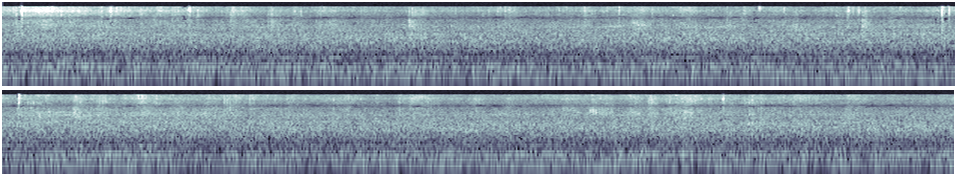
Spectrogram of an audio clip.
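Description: A steady low hum of room background noise, with a few faint light rustles and ticks over it.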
